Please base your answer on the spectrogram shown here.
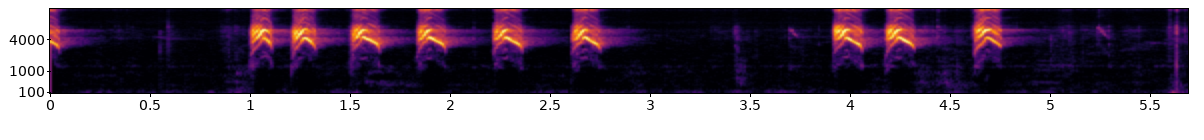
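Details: Plain-throated sunbird, played so caged birds start singing: a fast series of six sharp, downward-sweeping chirps, a pause, then three more, in an otherwise quiet setting.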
